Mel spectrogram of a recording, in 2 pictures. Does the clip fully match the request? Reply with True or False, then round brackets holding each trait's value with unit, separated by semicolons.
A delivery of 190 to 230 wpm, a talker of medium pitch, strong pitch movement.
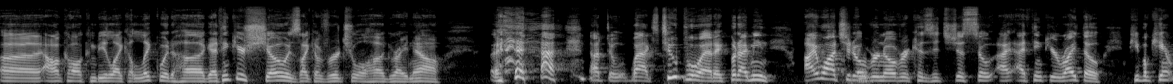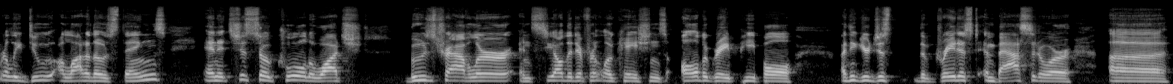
False (200 wpm; 170 Hz; 3.3 semitones)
